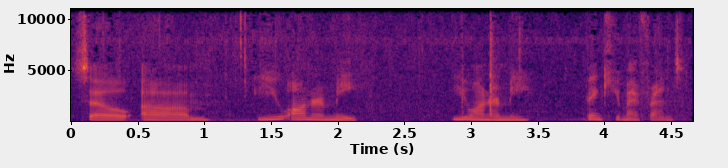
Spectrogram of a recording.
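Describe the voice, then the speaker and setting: A woman's voice: lowish voice, measured pace, gravelly. A woman live streaming a game, chatting casually and effusively with her viewers and swearing freely. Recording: steady noisy ambience behind voice.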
